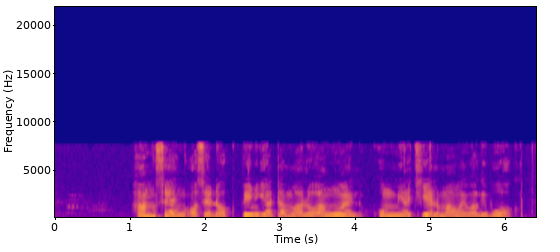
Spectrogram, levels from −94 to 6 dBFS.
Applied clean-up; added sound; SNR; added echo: none; none; none; none.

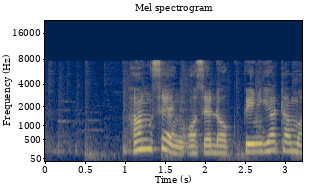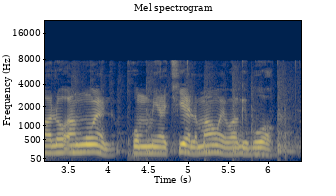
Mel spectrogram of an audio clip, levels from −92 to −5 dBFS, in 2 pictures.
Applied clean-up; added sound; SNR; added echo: none; Drum / Drum kit; 19 dB; none.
